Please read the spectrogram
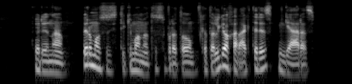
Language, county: Lithuanian, Kaunas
